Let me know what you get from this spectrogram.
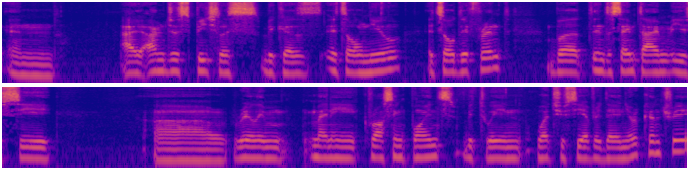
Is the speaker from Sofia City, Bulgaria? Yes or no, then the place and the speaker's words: yes; Sofia, Sofia City, Bulgaria; English is a second language; First of all, I'm from Bulgaria, from Sofia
